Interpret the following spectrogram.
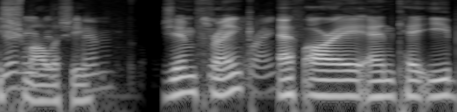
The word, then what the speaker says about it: Franke: Franke, but the E is silent. You don't pronounce it when you say it, it's just Frank.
